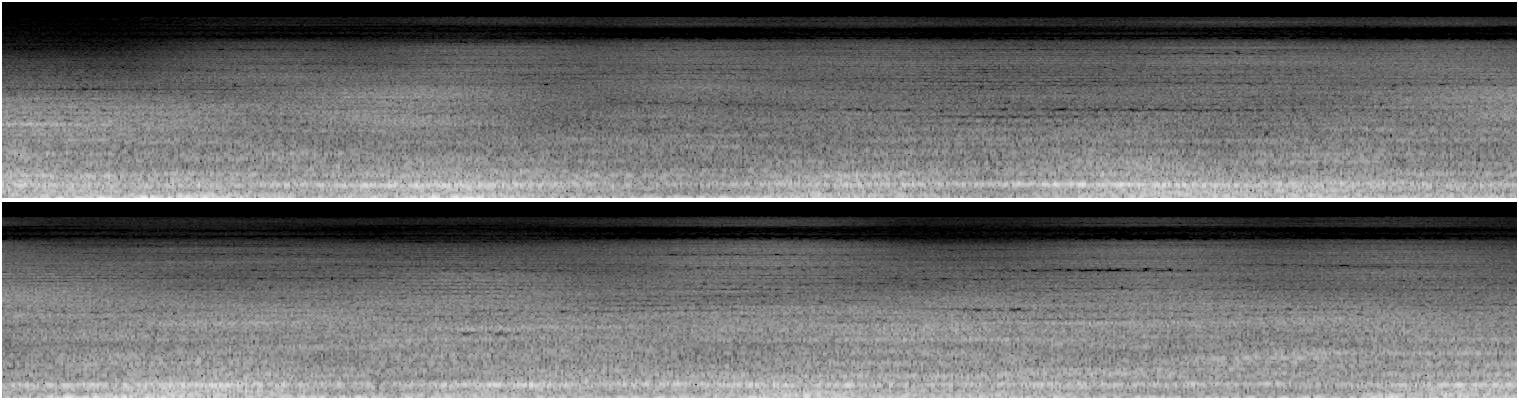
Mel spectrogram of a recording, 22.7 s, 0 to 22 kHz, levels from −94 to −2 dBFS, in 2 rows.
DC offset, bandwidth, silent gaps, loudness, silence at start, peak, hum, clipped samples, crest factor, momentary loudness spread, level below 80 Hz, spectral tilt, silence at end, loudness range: under 0.1%; 15.5 kHz; none; -23 LUFS; 0 s; -6 dBFS; none; under 0.1%; 16 dB; 6 LU; -30 dBFS; -5.5 dB/octave; 0 s; 3 LU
